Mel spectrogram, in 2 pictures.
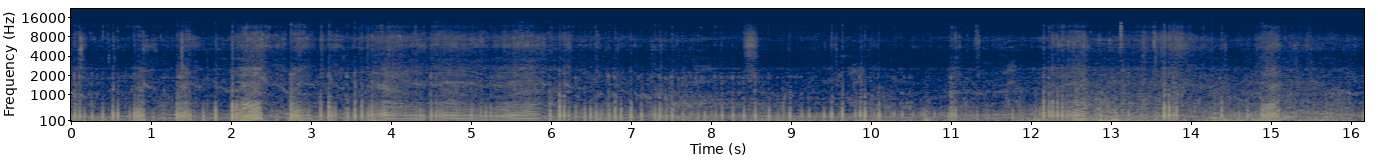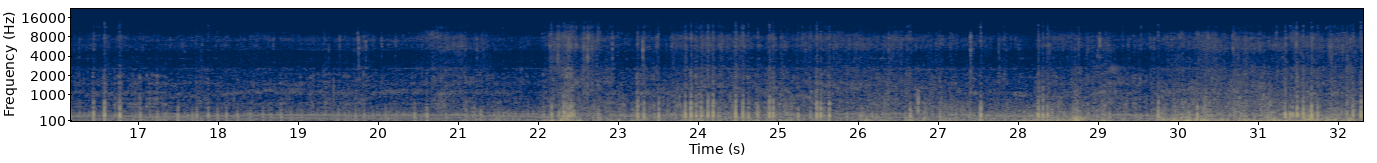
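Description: Trials motorcycle engine heard from on board, running at low revs and rising and falling in pitch as the rider works the throttle down a steep, rutted slope, with scattered knocks from the bike over the bumps.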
